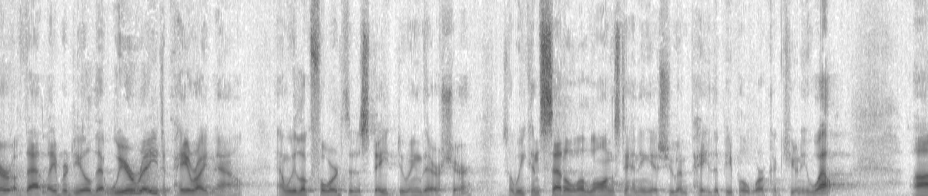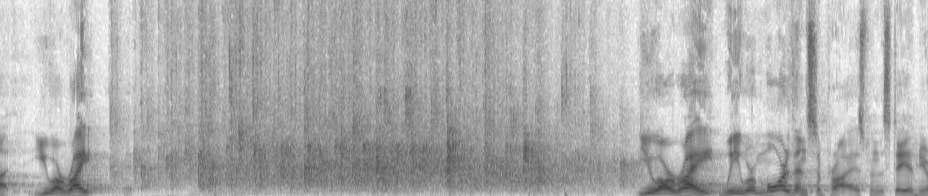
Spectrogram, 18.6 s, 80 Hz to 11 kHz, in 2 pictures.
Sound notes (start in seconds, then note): 10.3 applause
